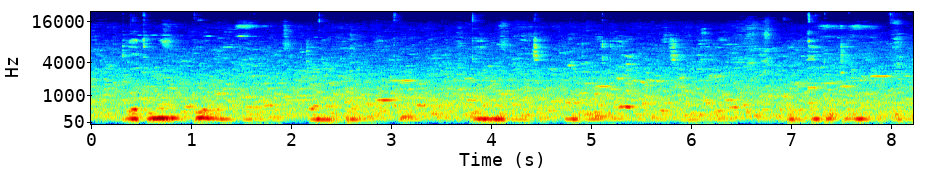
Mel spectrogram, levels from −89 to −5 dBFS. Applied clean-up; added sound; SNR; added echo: classical method log-MMSE.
